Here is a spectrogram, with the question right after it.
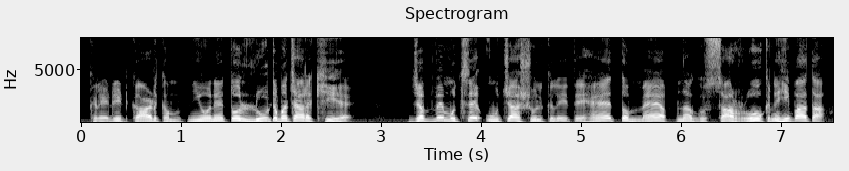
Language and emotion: Hindi, angry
